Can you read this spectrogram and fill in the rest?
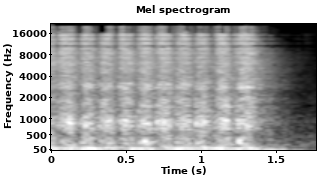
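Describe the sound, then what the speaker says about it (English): Steady back-and-forth sanding strokes on drywall, a rhythmic rough rubbing about eight passes, fairly close, fading out at the end. "some of it you can take care of just by sanding"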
